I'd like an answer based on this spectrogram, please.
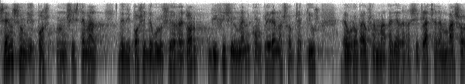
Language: Catalan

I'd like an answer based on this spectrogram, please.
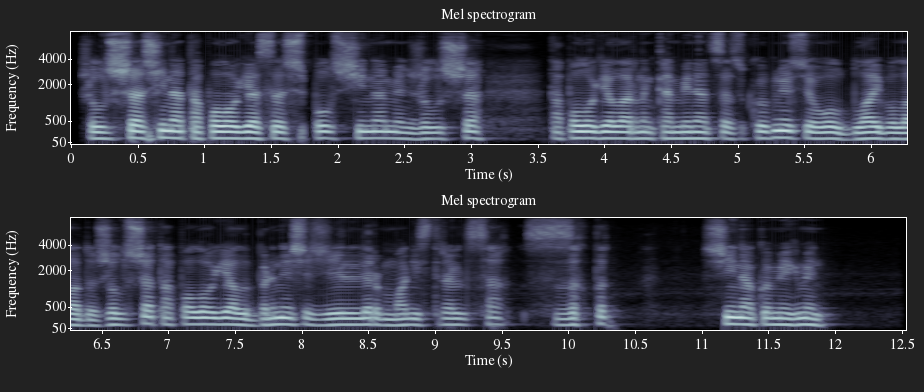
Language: Kazakh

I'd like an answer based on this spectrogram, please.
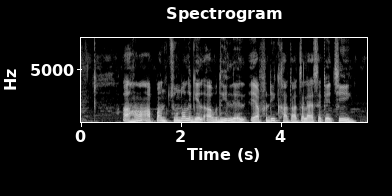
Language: Maithili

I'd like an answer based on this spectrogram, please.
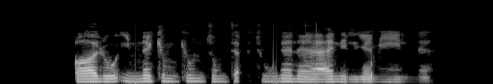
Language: Arabic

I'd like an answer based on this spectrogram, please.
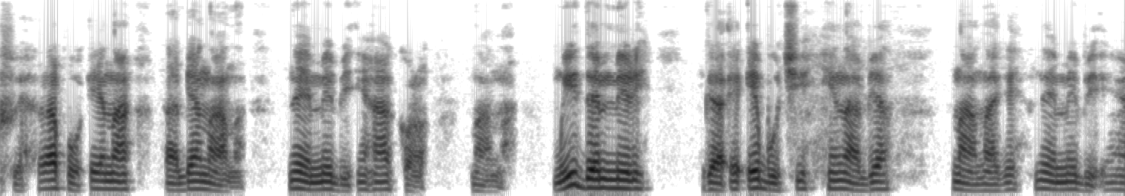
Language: Igbo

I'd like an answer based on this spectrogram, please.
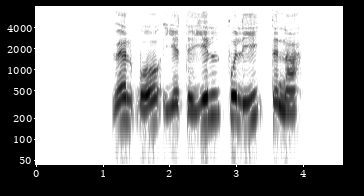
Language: Mundang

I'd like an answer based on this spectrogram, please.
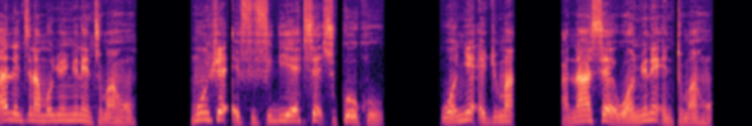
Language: Akan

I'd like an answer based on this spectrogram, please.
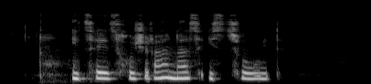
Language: Abkhazian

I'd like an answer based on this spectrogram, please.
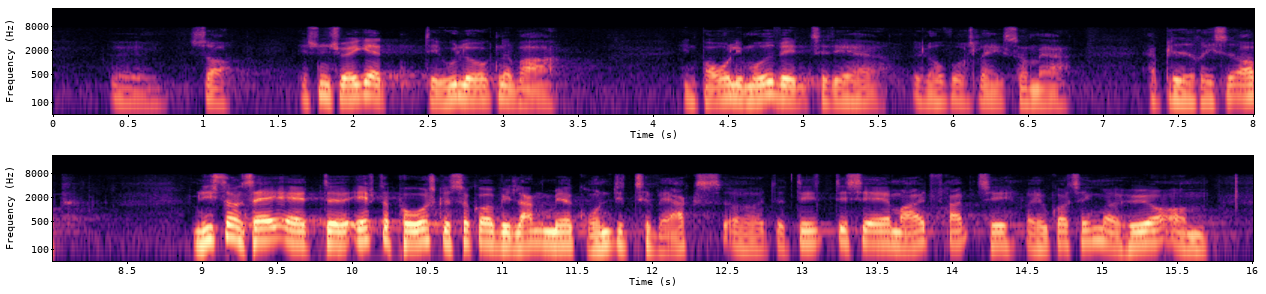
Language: Danish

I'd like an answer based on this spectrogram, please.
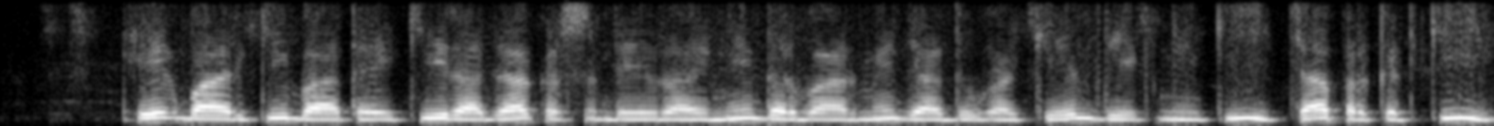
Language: Hindi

